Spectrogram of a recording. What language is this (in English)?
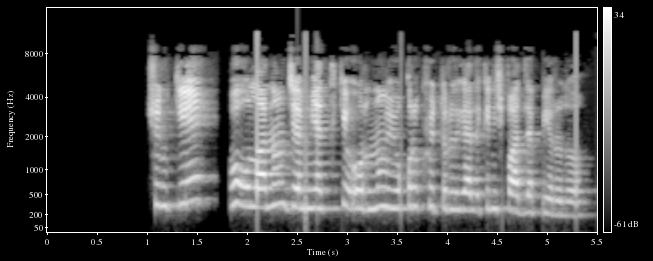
Uyghur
